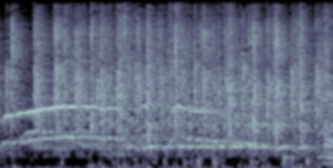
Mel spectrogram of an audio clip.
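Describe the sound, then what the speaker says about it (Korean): Audience applause and cheering opening a public lecture on national security, a dense steady clatter of clapping with a few raised voices sustained throughout. "여러분들의 큰 박수와 환호성과 함께 시작하도록 하겠습니다"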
